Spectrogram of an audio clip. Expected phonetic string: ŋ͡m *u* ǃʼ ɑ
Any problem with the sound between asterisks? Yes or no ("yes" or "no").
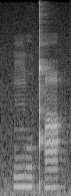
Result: yes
